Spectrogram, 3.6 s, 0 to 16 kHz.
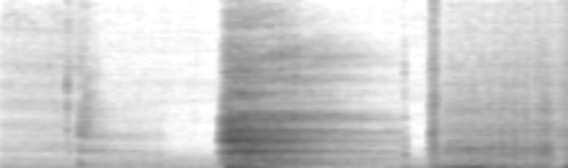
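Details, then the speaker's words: Aston Martin DB9, crash-damaged, new battery fitted, after earlier start-then-stall attempts: short crank, catches with a sharp rev flare that drops away, then a steady even idle; normal start. "oh that was a oh she sounds good does it drive"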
